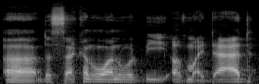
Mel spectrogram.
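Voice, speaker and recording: A man, a physician guest in an interview, answering in a measured, reflective way with many fillers and restarts. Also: on the low side, flat delivery, fairly bright tone.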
